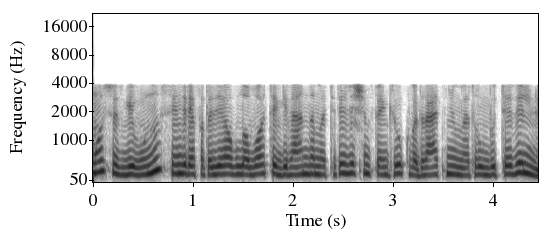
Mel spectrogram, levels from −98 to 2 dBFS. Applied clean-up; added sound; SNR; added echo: none; none; none; none.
